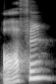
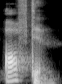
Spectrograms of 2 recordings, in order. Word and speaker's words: often: confusing word is it often or is it often well people say it both ways I prefer to pronounce it with the silent t i don't pronounce the T I say often I speak English very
